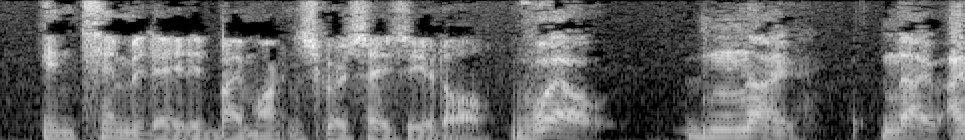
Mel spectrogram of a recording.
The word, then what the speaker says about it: Scorsese: I love Matin Scorsese is, or however you pronounce his name. Scorsese.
